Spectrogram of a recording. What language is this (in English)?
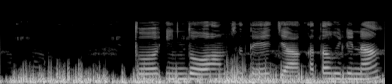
Santali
